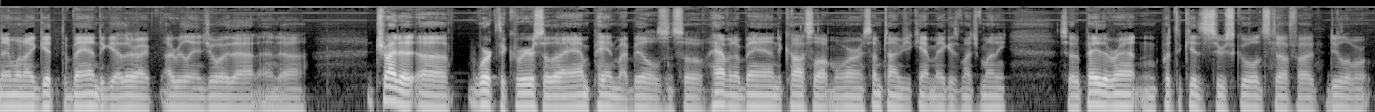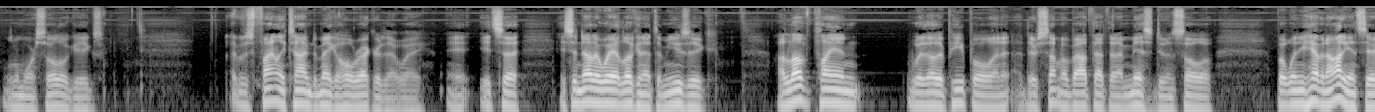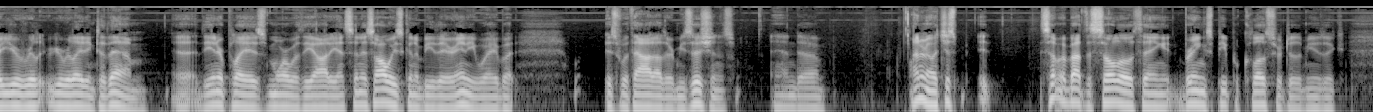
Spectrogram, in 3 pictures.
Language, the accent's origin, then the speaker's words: English; Wheeling, West Virginia, United States; Yeah, my hometown is Wheeling, just not too far from here, just slightly, maybe 100 miles from here.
